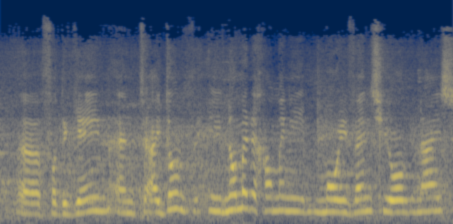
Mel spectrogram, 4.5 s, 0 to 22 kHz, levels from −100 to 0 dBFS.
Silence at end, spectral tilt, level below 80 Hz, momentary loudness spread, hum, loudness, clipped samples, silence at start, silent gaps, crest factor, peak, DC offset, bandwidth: 0 s; -4.5 dB/octave; -56 dBFS; 4 LU; none; -22 LUFS; under 0.1%; 0 s; none; 16 dB; -6 dBFS; under 0.1%; 15.5 kHz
